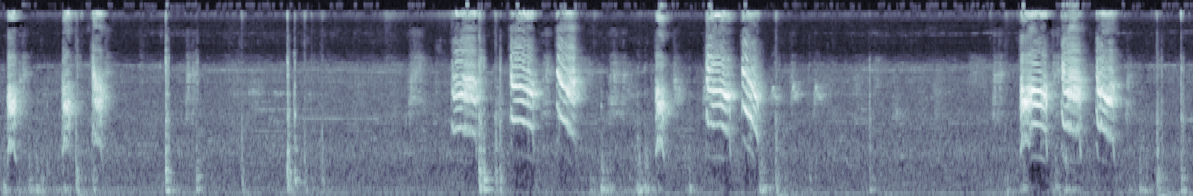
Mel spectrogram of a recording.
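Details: Grey-cheeked bulbul, kept as a vocal tutor to provoke other songbirds, pours out loud, rough rasping phrases and sharp shot-like notes in irregular bursts, with quieter clicks between them.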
